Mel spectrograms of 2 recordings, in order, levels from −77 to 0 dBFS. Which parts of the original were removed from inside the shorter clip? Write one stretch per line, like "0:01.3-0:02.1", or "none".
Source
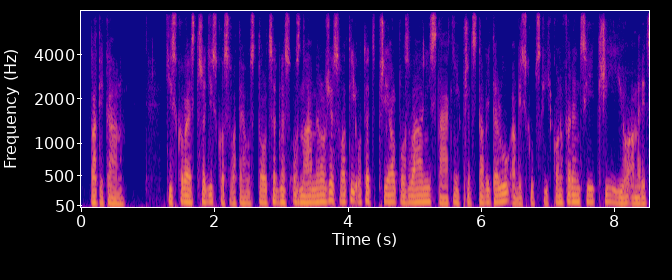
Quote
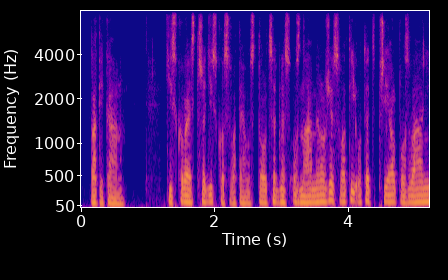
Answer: none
